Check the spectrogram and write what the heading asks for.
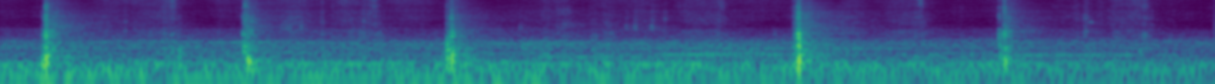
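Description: A deck of tarot cards being shuffled by hand, with five sharp card snaps at uneven intervals over a steady low hum.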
